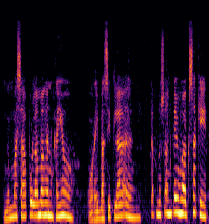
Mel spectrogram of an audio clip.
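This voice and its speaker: A man's voice: high-pitched, lively intonation, moderate pace, slight background noise. An actor playing a caring grandson in an Ilocano radio drama, patiently coaxing his elder.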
